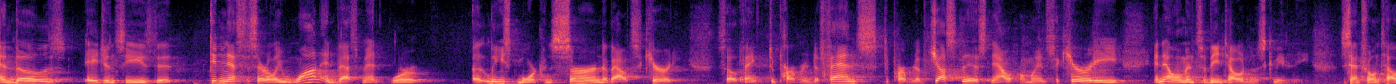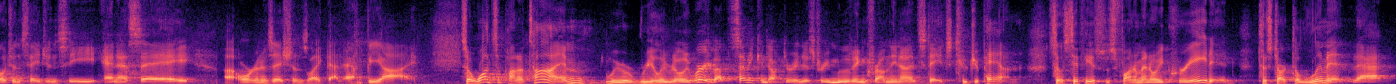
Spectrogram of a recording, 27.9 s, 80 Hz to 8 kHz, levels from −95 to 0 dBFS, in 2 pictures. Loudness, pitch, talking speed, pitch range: -18 LUFS, 135 Hz, 155 wpm, 120-165 Hz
